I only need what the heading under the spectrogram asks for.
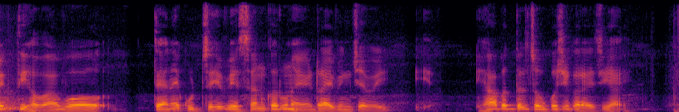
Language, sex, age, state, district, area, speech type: Marathi, male, 18-30, Maharashtra, Sindhudurg, rural, spontaneous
